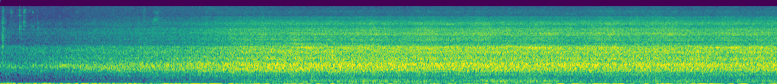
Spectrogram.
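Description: Hokkaido Shinkansen train running past at speed as it leaves the Seikan Tunnel: a loud, continuous rushing noise that fills out and deepens about two seconds in.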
